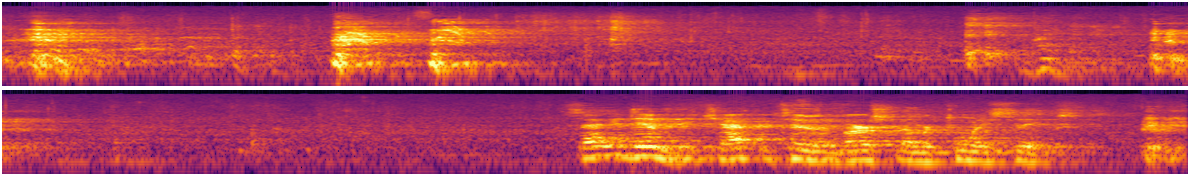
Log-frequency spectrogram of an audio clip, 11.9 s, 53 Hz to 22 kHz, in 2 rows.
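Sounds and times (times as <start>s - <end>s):
preacher coughing: 0.0s - 0.6s, 1.6s - 2.6s, 4.8s - 6.2s, 11.6s - 11.8s
preacher clearing throat: 0.0s - 0.7s, 1.6s - 2.6s, 4.8s - 6.3s, 11.6s - 11.8s
laughter: 0.0s - 1.6s
speech: 8.8s - 11.8s.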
